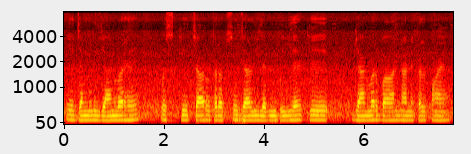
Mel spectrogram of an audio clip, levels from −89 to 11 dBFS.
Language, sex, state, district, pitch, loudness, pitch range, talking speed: Hindi, male, Uttar Pradesh, Jalaun, 120 Hz, -22 LUFS, 115-125 Hz, 140 wpm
